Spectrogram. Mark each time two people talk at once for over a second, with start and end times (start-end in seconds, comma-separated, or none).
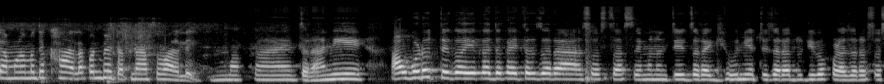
none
